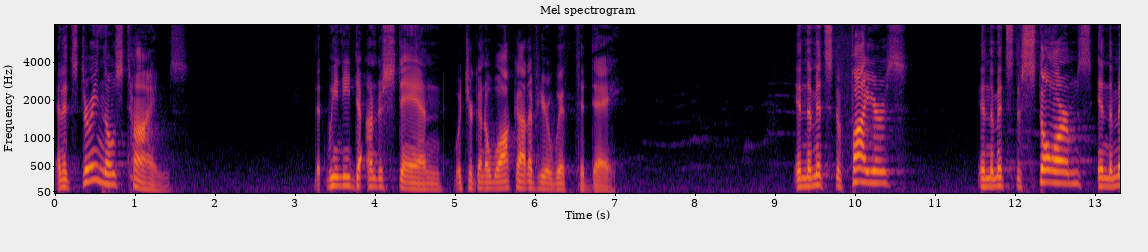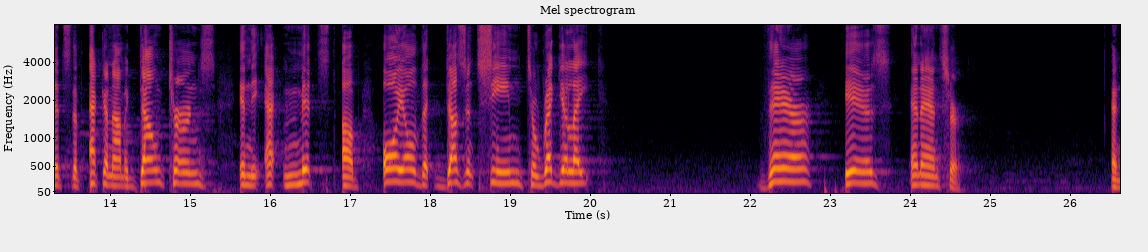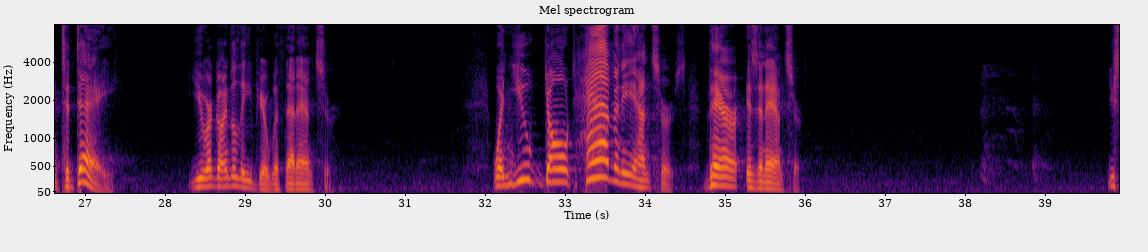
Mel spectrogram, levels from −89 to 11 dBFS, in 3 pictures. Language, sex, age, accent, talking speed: English, male, 50-69, American, 110 wpm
